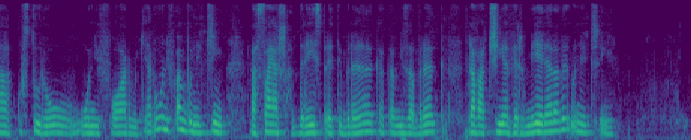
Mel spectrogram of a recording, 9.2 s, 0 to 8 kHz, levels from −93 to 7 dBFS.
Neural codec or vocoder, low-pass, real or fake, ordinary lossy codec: codec, 16 kHz, 4.8 kbps, FACodec; 7.2 kHz; fake; MP3, 48 kbps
